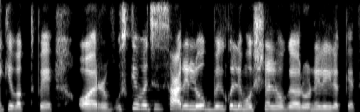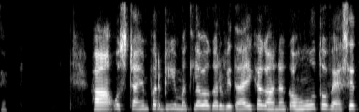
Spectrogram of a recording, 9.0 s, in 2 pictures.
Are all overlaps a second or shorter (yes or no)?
yes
